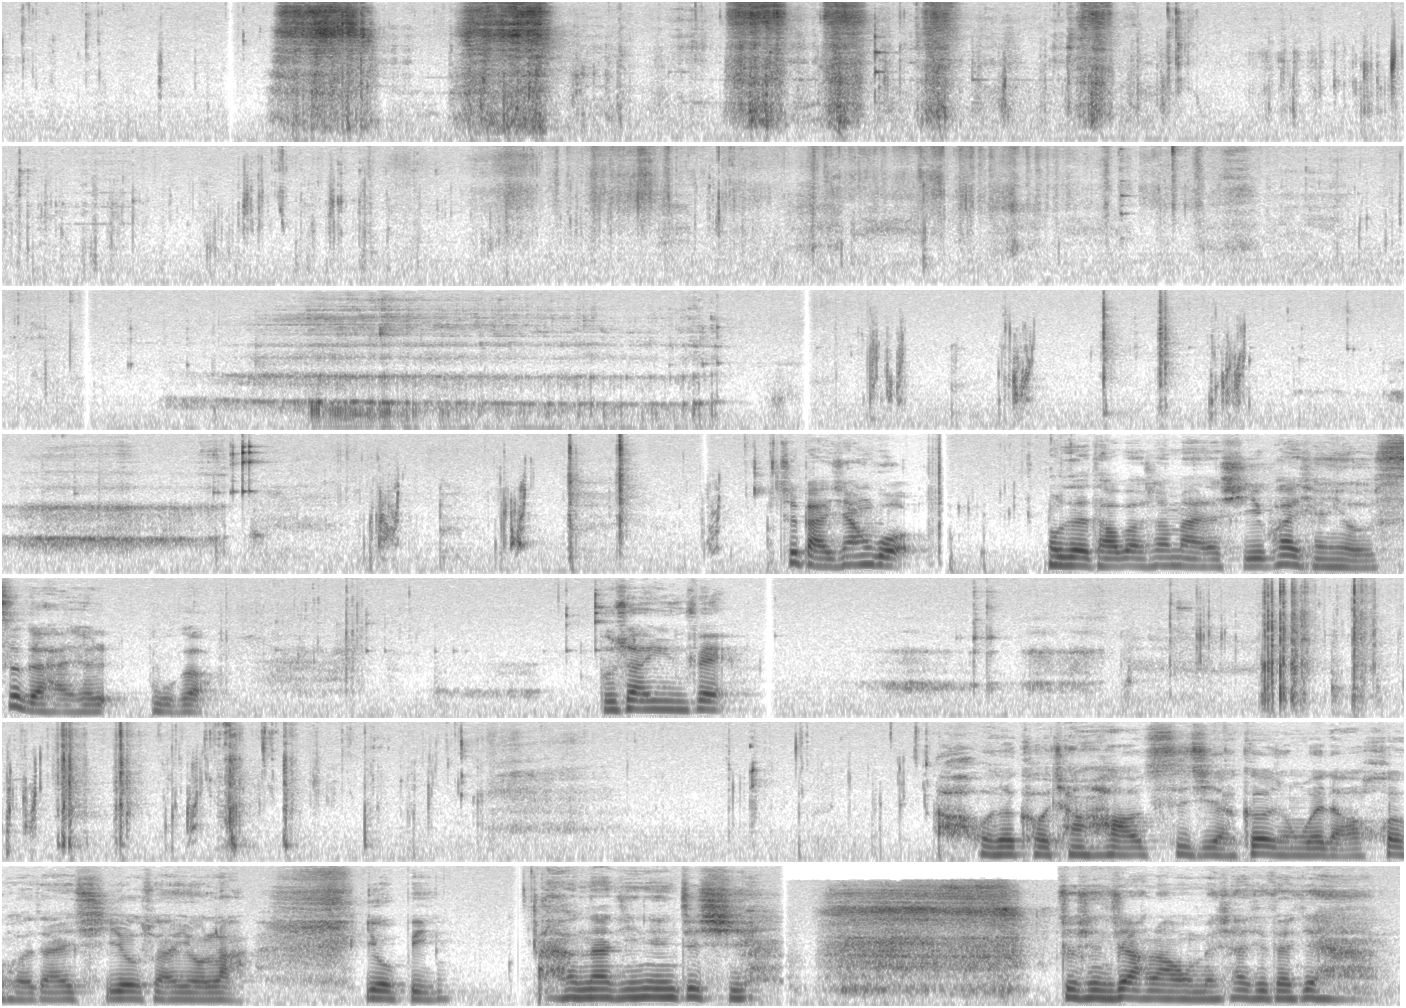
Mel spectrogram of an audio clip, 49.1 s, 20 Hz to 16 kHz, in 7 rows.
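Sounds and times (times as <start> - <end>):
chewing: 2.8 - 15.2, 19.8 - 20.3, 32.9 - 37.6, 38.6 - 39.7
long held throat sound: 14.8 - 17.7.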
